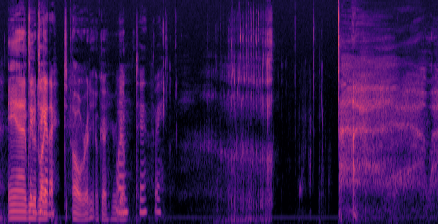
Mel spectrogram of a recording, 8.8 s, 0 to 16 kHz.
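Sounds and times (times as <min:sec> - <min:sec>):
speech: 0:00.2 - 0:03.4
people slurping hot coffee: 0:04.0 - 0:06.5.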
